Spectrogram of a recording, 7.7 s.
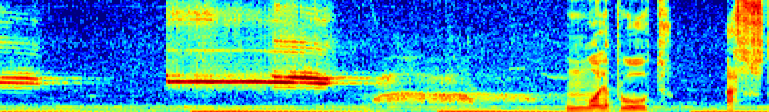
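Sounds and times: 
high piercing whistle from the woods: 0:00.0 - 0:05.8
low rumbling drone: 0:00.0 - 0:07.6
speech: 0:05.7 - 0:07.6.

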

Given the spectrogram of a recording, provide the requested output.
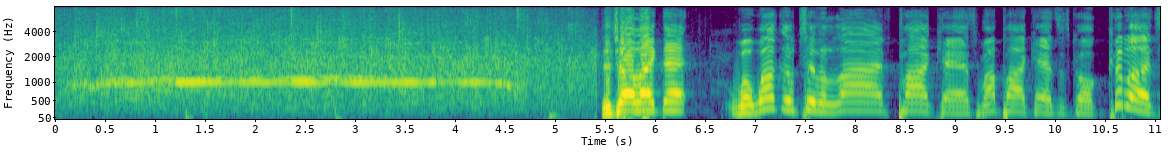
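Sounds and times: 
crowd applause with whoops: 0:00.0 - 0:05.5
speech: 0:05.5 - 0:11.0.

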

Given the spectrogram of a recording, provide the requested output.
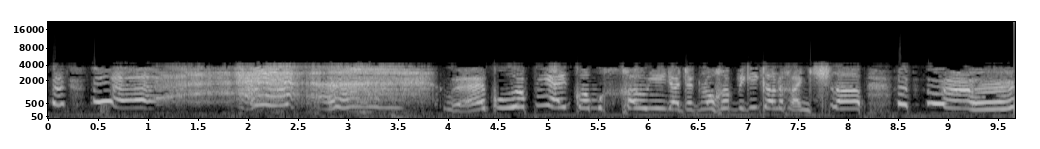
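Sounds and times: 
long yawn: 0:00.2 - 0:04.0
speech: 0:05.4 - 0:09.6.

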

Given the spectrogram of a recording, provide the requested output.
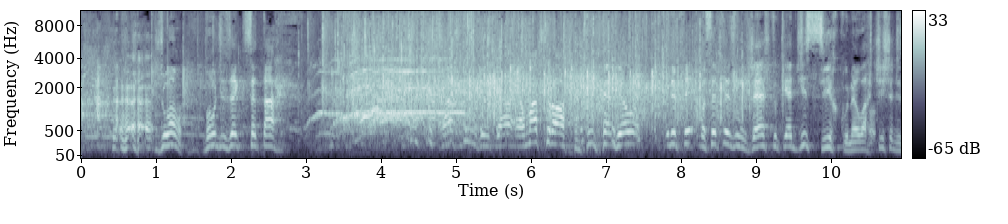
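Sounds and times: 
laughter: 0:00.0 - 0:01.4, 0:02.5 - 0:08.8
studio audience applause: 0:00.0 - 0:09.6
speech: 0:00.4 - 0:02.8, 0:05.3 - 0:10.9
cheering and whooping: 0:02.9 - 0:07.5.

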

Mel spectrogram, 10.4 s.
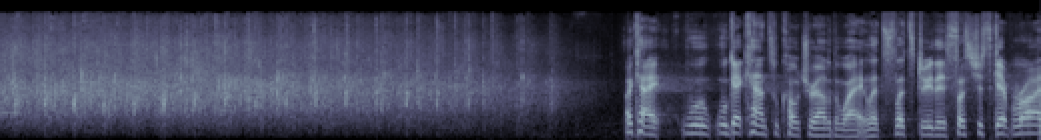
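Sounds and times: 
audience applause: 0:00.0 - 0:05.9
speech: 0:06.3 - 0:10.3.

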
